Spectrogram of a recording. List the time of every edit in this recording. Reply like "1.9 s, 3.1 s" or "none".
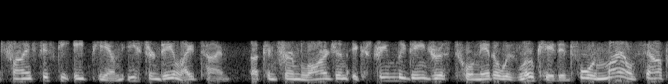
none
